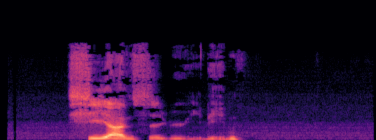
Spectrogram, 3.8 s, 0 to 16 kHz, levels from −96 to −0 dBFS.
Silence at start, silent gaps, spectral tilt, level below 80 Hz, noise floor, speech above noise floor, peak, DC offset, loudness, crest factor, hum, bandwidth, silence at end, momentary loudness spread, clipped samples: 0.7 s; none; -4.5 dB/octave; -56 dBFS; -60 dBFS; 38 dB; -2 dBFS; under 0.1%; -21 LUFS; 22 dB; none; 11.5 kHz; 1.4 s; 23 LU; under 0.1%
